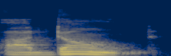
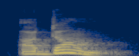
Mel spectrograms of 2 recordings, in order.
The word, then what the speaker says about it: adon: know my master but to say master it will be called adone right so this is how you say master ad don't but when you say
